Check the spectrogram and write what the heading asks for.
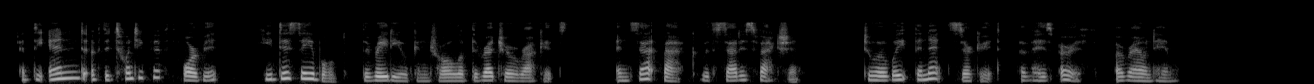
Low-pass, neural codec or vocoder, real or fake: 7.2 kHz; none; real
